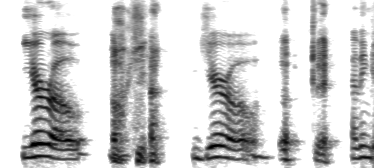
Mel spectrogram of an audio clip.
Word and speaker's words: gyro: like a yeah or maybe it's like a silent G no she just said it's like Euro oh I I understand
